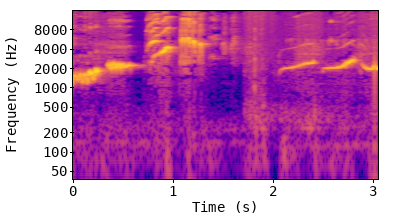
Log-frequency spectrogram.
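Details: White-rumped shama bait song, meant to provoke a reply: a rich rising whistle, a sliding high note, brief harsh bursts, then long clear whistles drifting slowly upward.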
